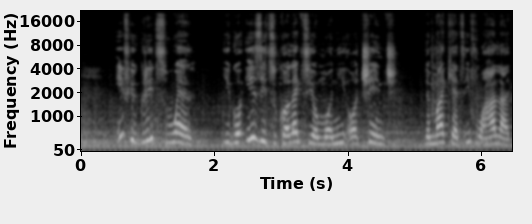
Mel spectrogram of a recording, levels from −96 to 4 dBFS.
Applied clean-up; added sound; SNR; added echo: none; Drum; 13 dB; none.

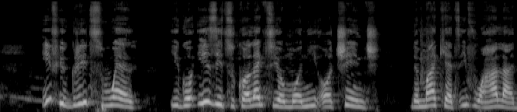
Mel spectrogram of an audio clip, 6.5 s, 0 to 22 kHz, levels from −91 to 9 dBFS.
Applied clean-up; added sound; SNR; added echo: none; none; none; none.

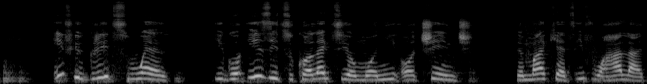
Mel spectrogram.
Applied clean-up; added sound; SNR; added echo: neural mask model RNNoise.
